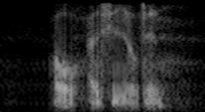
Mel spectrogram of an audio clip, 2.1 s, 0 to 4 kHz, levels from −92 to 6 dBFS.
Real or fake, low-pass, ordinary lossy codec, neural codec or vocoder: fake; 3.6 kHz; none; autoencoder, 44.1 kHz, a latent of 192 numbers a frame, MeloTTS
